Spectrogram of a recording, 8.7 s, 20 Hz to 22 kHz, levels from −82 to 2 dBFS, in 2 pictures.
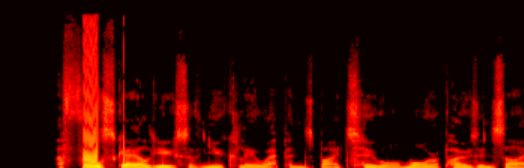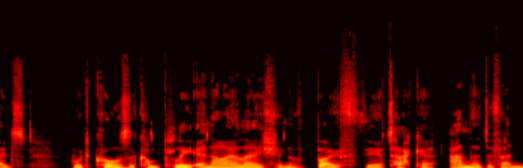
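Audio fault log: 0.69–1.03 s integer overflow: speech peaks about 2 dB over full scale wrap to the opposite sign, giving sharp cracks; waveform shows sudden sign-flipping jumps, spectrogram broadband vertical streaks.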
